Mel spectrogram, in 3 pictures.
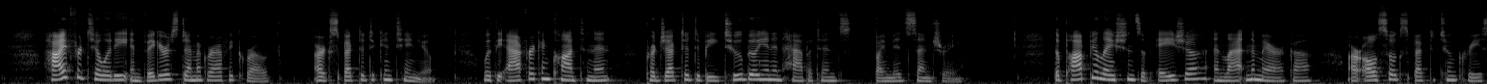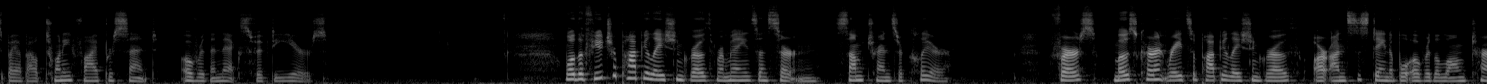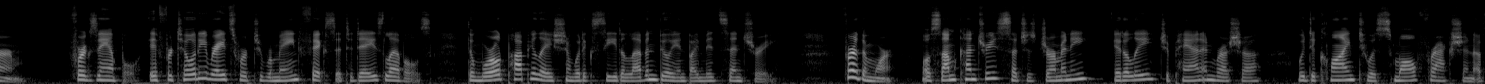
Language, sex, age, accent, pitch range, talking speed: English, female, 40-59, American, 170-210 Hz, 140 wpm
